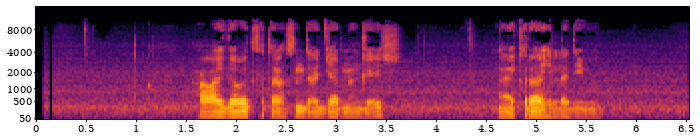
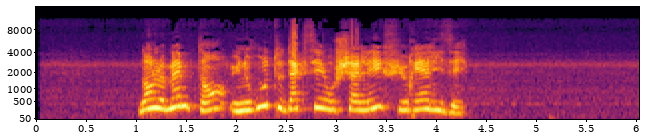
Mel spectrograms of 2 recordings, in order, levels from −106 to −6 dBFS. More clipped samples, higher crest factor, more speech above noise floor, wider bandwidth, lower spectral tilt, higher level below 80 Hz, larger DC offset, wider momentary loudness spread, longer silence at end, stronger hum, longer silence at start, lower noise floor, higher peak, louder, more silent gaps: neither; about the same, 20 dB vs 16 dB; second, 25 dB vs 39 dB; about the same, 11 kHz vs 10 kHz; about the same, -5.5 dB/octave vs -4.5 dB/octave; about the same, -58 dBFS vs -62 dBFS; neither; first, 24 LU vs 8 LU; second, 0.55 s vs 1.75 s; neither; first, 1.2 s vs 1.05 s; about the same, -51 dBFS vs -53 dBFS; second, -8 dBFS vs 0 dBFS; second, -27 LUFS vs -13 LUFS; neither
